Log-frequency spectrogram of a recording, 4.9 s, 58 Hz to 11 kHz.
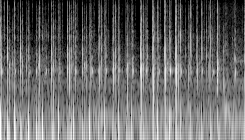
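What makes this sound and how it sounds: Fingertips and nails rapidly tap and scratch the lid and sides of a small, round, hollow blue metal Nivea cream tin held in both hands. The result is a fast stream of short, dry clicks with a faint metallic ping around 700 Hz to 1 kHz. Scratchy rustle fills the gaps between the taps.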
